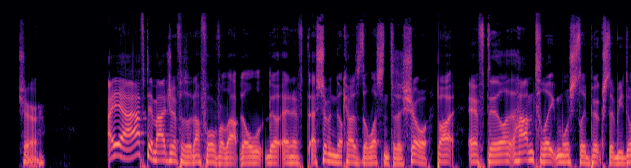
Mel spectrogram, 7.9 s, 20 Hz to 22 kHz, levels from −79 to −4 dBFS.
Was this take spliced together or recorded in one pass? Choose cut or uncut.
cut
